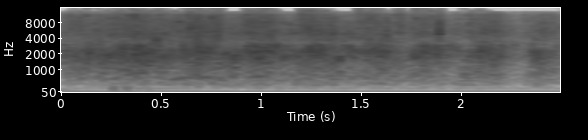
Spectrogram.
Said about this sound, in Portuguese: Pode dar uma salva de palmas ao nosso Deus. Aleluia.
